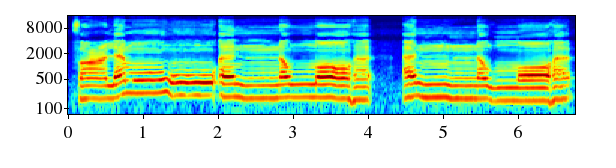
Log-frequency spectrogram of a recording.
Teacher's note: لفظ اللہ کو پر پڑھنا ہے، موٹا کر کے پڑھنا ہے، کیونکہ اس سے پہلے حرف یعنی نون پر زبر ہے۔ جب لفظ اللہ کے لام سے پہلے حرف پر زبر یا پیش آ جائے اس وقت لفظ اللہ کو پر پڑھتے ہیں، موٹا کر کے پڑھتے ہیں۔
